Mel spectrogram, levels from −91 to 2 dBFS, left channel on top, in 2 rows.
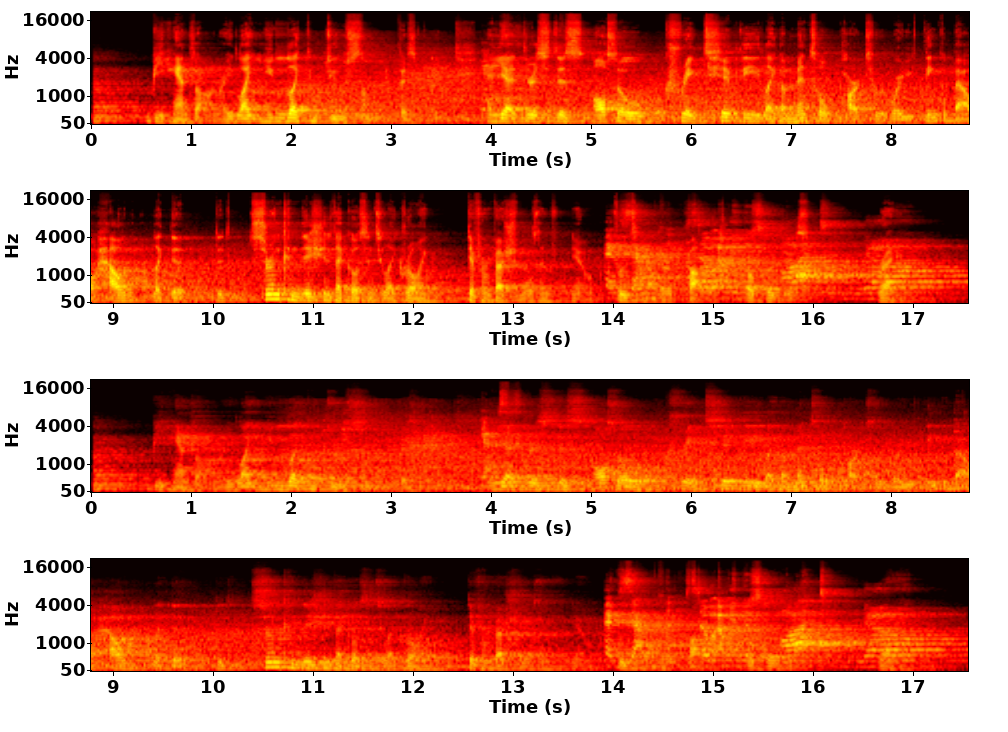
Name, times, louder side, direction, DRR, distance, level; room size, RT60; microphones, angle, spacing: voice 1, 0.5-3.3 3.6-12.2 12.5-13.8 14.0-15.0 15.3-15.8 16.6-16.8, left 5 dB, 60° left, 8 dB, 0.4 m, -30 dB
sound 1, 1.8-10.6, equal, 55° right, 1.7 m, -39 dB
voice 2, 2.5-2.8 3.9-4.1 8.6-9.0 13.9-17.0, right 1 dB, 75° right, -2 dB, 1.5 m, -32 dB
11.5 x 6.5 x 3.8 m, 2.9 s
head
